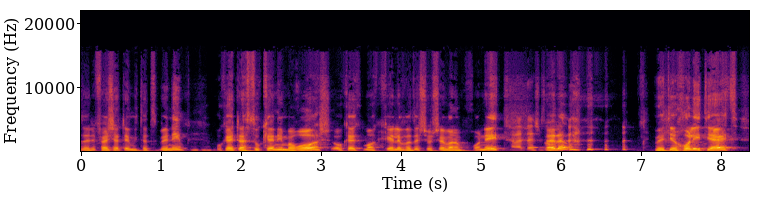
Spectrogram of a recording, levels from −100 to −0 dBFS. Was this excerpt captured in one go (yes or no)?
yes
